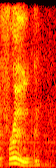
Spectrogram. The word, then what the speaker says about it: frug: if someone is doing the frug pronounced f r o o g what are they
